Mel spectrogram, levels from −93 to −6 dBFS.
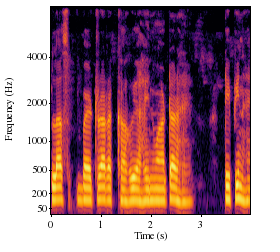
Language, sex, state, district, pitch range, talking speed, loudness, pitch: Hindi, male, Uttar Pradesh, Varanasi, 125-140 Hz, 135 wpm, -16 LUFS, 130 Hz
